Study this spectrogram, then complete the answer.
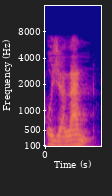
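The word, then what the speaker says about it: Öcalan: poco del señor abdulá hoy alan se escribe ocalán se pronuncia hoy alan hoy alan es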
